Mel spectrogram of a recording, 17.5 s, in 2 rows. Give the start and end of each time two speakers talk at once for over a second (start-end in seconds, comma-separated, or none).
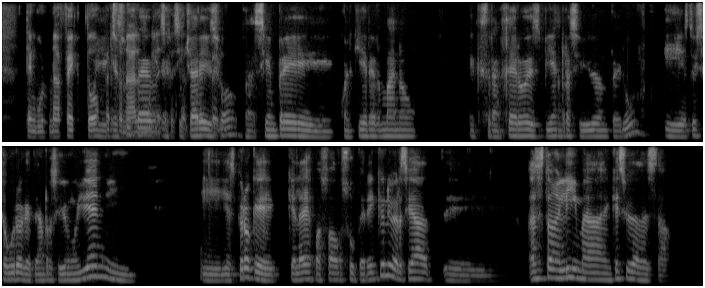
1.1-2.8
